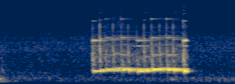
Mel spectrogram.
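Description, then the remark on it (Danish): A phone rings once as a colleague calls back, a short electronic burst of bright, warbling tones lasting about a second, clear, with quiet background before and after and no talking. “Der går ikke ret lang tid, så ringer min kollega tilbage.”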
